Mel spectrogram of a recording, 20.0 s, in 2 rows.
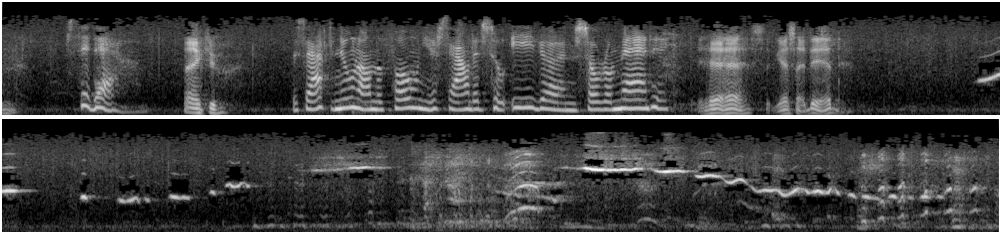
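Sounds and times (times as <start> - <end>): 
speech: 0.8 - 8.5
person whistling a tune: 9.8 - 12.5, 13.1 - 13.9, 15.5 - 18.6
laughter: 12.5 - 19.9.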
